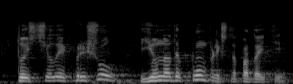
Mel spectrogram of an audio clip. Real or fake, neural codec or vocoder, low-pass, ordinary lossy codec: real; none; none; none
